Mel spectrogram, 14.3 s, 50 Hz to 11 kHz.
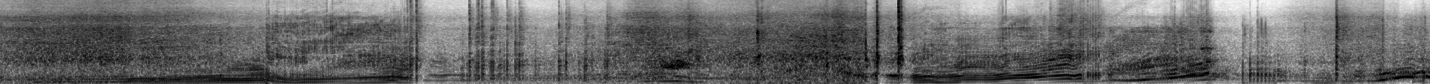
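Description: BMW M4's twin-turbo straight-six engine accelerating hard from a standstill, then more hard pulls from performance cars: each time the engine note climbs in pitch and drops abruptly at the upshift, with a few sharp cracks along the way.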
